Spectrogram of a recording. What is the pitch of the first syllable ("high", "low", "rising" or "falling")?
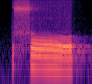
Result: low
